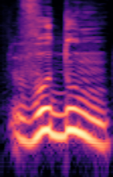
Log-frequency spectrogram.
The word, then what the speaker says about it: Vaudoun: Et d'ailleurs, vous faites tous les deux partie de comités scientifiques, que ce soit du projet de musée international du Vaudin. – Vaudou. – Alors, pourquoi on met un N au Bénin ? – Vaudoun, pardon, il faut le prononcer comme ça.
